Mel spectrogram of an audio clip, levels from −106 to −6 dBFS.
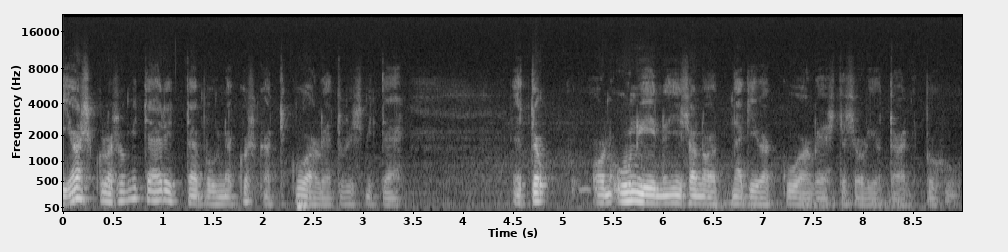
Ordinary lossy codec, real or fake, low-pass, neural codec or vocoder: none; real; none; none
